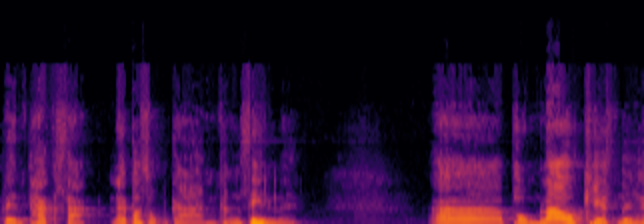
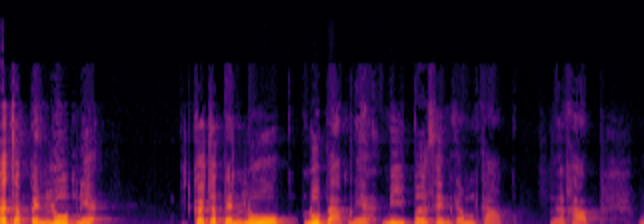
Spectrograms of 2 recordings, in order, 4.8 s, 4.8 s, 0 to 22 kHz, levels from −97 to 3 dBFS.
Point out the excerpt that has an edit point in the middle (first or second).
second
